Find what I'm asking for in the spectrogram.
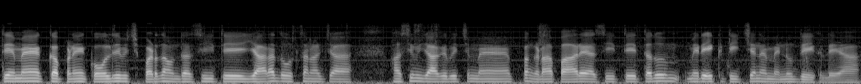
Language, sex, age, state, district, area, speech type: Punjabi, male, 30-45, Punjab, Kapurthala, urban, spontaneous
